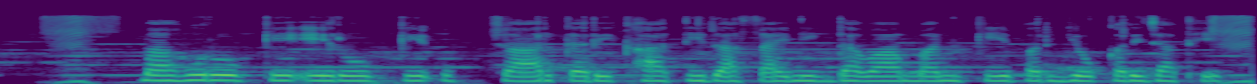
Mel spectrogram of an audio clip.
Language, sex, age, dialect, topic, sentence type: Chhattisgarhi, female, 18-24, Western/Budati/Khatahi, agriculture, statement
